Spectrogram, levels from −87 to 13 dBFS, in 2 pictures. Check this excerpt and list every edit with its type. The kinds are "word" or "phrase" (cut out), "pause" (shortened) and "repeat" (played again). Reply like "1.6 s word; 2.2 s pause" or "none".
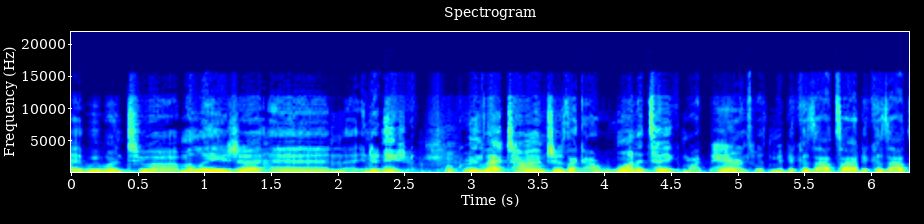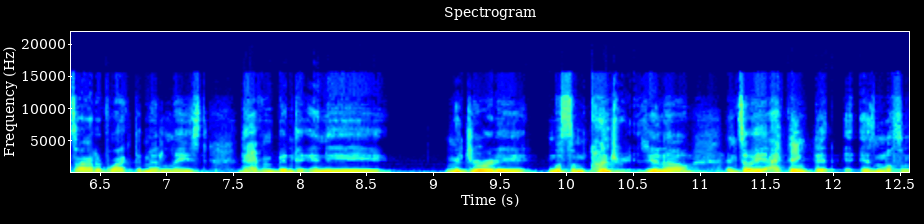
3.1 s word; 5.9 s repeat; 7.5 s word; 9.8 s pause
